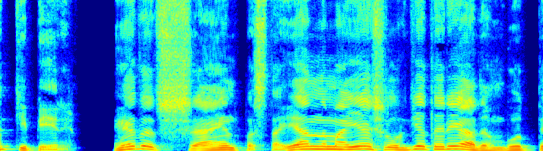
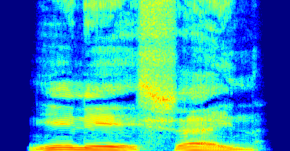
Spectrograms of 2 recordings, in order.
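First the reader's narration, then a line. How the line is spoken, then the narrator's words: Lazy dismissive remark. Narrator (Russian): лениво бросил воевода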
